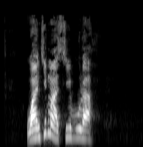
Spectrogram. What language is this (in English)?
Ganda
